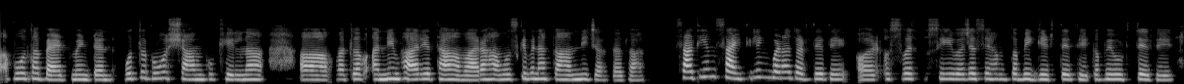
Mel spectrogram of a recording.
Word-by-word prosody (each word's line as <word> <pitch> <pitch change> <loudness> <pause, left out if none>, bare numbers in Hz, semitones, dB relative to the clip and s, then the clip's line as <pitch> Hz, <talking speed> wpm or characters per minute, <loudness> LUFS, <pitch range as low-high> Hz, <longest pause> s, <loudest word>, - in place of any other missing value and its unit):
वो 265 - +2
था 260 - +3
बैडमिंटन। 220 0 +1
वो 260 - +2
तो 280 +3 -6
रोज़ 275 0 -4
शाम 230 -5 +1
को 240 - -8
खेलना 225 -1 +1 0.4
अ, 215 -1 +4
मतलब 235 +1 -1
अनिवार्य 245 0 +4
था 230 - +6
हमारा, 210 +1 +3
हम 230 -1 +1
उसके 235 +2 -3
बिना 255 0 +2
काम 225 -1 +2
नहीं 235 +1 +2
चलता 205 -3 -6
था। 195 0 -6 0.4
साथ 300 +1 +5
ही 350 - -4
हम 360 +1 -6
साइक्लिंग 300 +2 +2
बड़ा 290 -1 +1
करते 250 -2 0
थे 235 0 -2 0.2
और 220 0 -2
उस 250 0 -9
वज 255 -1 0
उसी 260 -1 -7
की 250 - -1
वजह 245 +1 +1
से - - 0
हम 240 -1 -3
कभी 245 0 +1
गिरते 230 +1 -1
थे, 220 - 0
कभी 235 +1 -1
उठते 235 0 0
थे, 210 -1 -4
235 Hz, 215 wpm, -23 LUFS, 225-255 Hz, 0.4 s, था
